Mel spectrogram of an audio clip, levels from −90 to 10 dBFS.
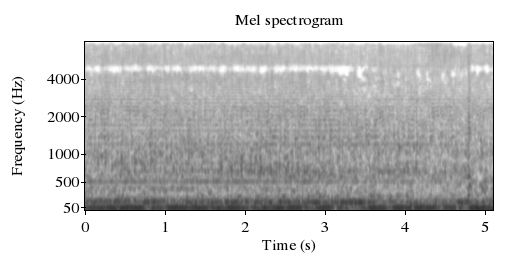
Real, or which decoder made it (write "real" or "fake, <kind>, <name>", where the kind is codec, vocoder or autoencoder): fake, vocoder, BigVGAN v2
